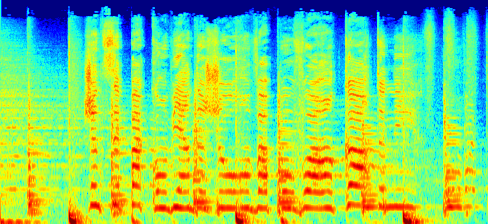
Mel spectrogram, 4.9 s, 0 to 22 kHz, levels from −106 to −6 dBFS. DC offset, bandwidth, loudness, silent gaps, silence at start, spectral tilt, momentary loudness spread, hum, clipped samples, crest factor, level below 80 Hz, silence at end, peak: under 0.1%; 16.5 kHz; -17 LUFS; none; 0 s; -4 dB/octave; 7 LU; none; under 0.1%; 16 dB; -20 dBFS; 0.1 s; 0 dBFS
